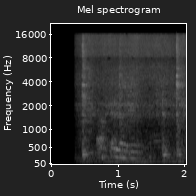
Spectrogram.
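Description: A steady high-pitched hiss that starts about a third of a second in, with a short click just after it starts and another near the end.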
